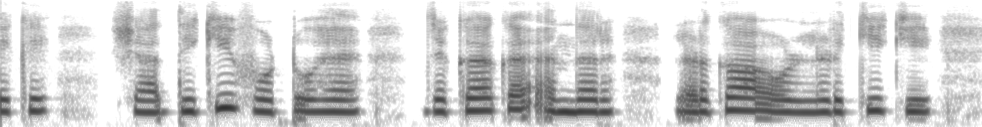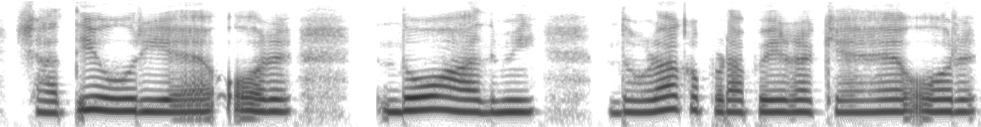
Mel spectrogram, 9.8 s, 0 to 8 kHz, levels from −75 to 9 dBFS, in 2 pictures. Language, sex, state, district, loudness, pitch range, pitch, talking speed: Marwari, female, Rajasthan, Churu, -19 LUFS, 250-275 Hz, 255 Hz, 160 wpm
